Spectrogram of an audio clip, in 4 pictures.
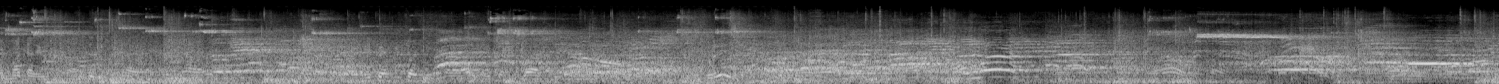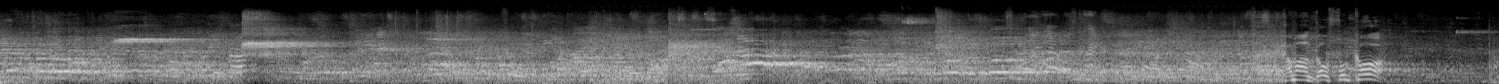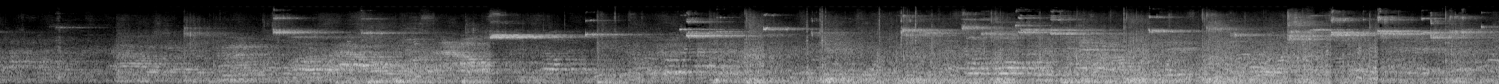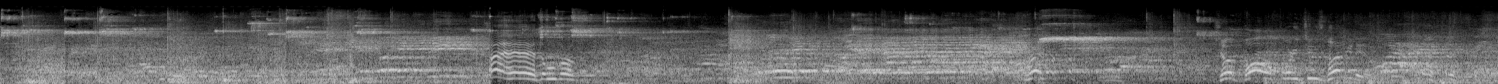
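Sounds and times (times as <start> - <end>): sneakers squeaking: 0.0 - 9.8, 10.6 - 13.9, 14.6 - 15.2, 29.5 - 54.3, 55.2 - 59.9
spectators talking and calling out: 0.0 - 59.9
referee whistle: 11.5 - 13.0, 16.1 - 18.2, 34.8 - 36.0, 55.2 - 56.4.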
